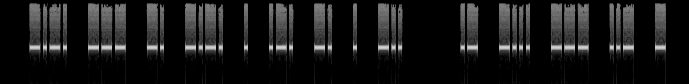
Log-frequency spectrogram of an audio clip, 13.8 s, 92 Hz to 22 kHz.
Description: Morse code, heard as a keyed tone, about 18 wpm, spaced as for 12 wpm, 1000 Hz. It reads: CONCERNED ABOUT
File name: qotdfiles / 12wpm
